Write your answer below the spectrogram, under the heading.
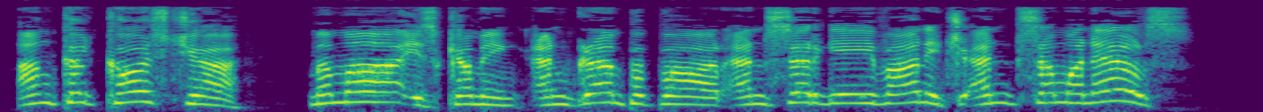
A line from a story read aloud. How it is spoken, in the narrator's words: cried, clambering into the trap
